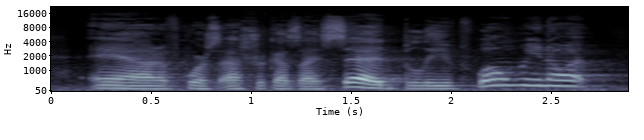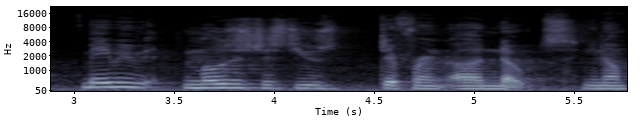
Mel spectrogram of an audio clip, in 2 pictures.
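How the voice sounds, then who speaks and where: A Southern US accent colors the speech. Words come out fairly quickly. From US South. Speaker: religious video creator. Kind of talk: educational monologue. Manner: casual, with fillers and self-corrections.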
